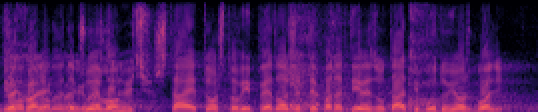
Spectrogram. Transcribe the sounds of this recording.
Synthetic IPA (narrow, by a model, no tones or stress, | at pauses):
bzaloʋaːʎujeold̪aeɡt͡ʃujemonoʋit͡ɕʃt̪ajet̪o̞ːʃt̪o̞ʋiːpɾe̞d̪lˠaːʒe̞t̪e̞pad̪at̪iɾe̞zulˠt̪aːt̪ibud̪uːjo̞ʃbo̞ʎḭ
